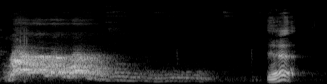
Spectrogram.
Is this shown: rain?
no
